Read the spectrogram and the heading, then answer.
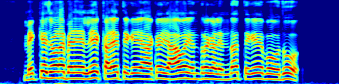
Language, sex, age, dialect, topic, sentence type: Kannada, male, 25-30, Central, agriculture, question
